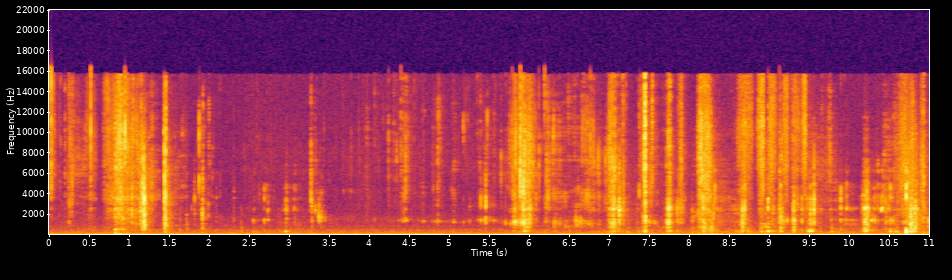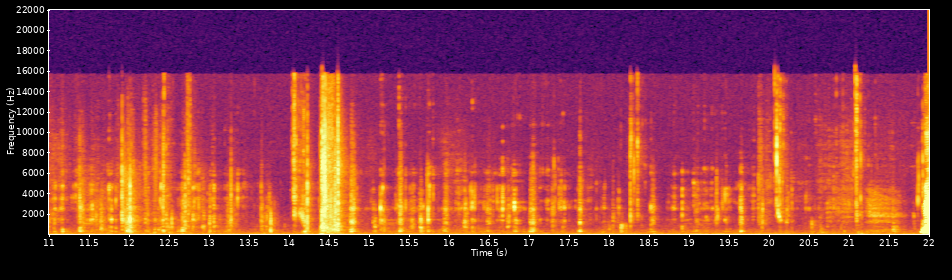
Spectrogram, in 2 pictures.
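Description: Close-miked, soft chewing of a piece of fried funnel cake: quiet, scattered bites and mouth sounds with a light crunch, a little louder about fourteen seconds in.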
